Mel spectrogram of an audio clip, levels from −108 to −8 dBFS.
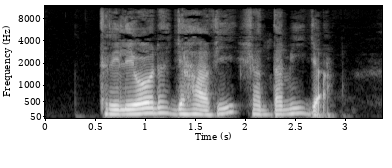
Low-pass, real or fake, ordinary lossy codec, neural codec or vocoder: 10.8 kHz; real; AAC, 64 kbps; none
